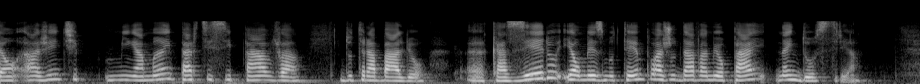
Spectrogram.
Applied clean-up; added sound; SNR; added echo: none; none; none; none.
